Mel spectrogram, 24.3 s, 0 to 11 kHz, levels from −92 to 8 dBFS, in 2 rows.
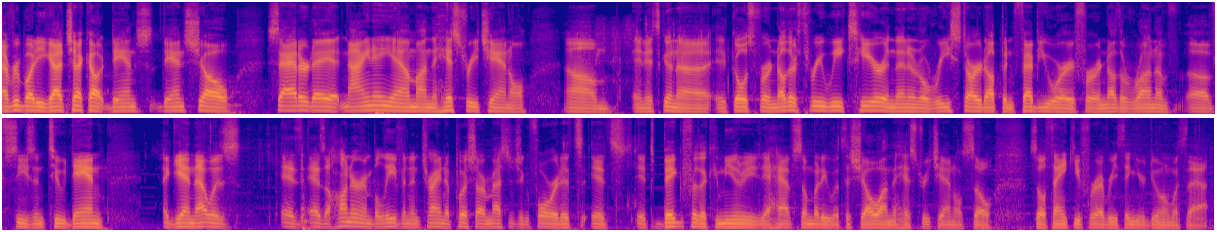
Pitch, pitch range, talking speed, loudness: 100 Hz, 95-110 Hz, 210 wpm, -24 LUFS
